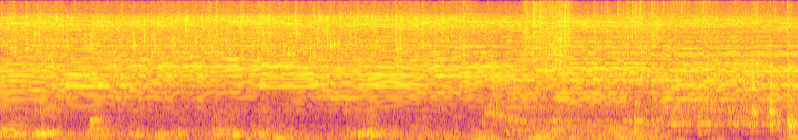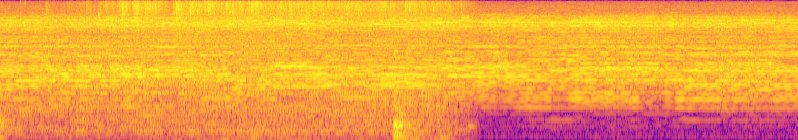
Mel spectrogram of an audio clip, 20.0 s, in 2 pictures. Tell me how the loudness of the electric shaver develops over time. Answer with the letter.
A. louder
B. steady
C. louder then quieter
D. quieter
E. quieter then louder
B.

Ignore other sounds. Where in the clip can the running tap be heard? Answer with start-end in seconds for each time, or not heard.
0.0-15.9.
